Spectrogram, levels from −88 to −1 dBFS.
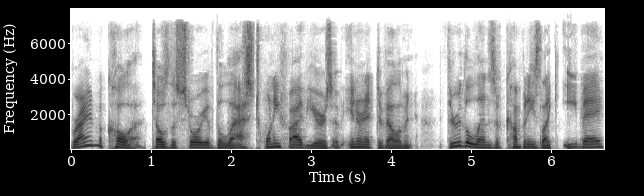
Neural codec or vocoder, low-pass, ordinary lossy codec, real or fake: none; 7.2 kHz; AAC, 32 kbps; real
